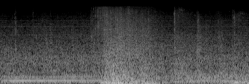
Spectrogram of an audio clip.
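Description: A vehicle thumps hard over rough ground.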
